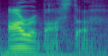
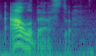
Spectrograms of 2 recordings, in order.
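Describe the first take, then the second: First: The second consonant is an R sound. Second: The second consonant is an L sound.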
